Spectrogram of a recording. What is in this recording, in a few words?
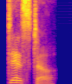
"testa", Indian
